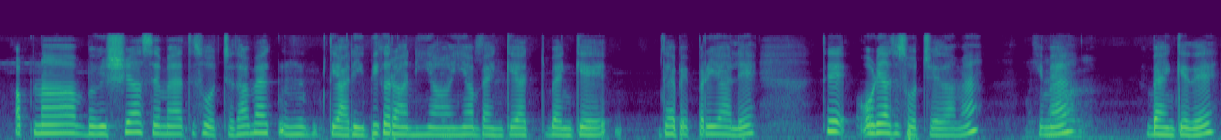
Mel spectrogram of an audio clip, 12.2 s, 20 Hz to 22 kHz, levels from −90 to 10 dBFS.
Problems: background conversations at intervals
